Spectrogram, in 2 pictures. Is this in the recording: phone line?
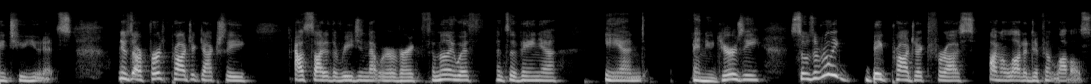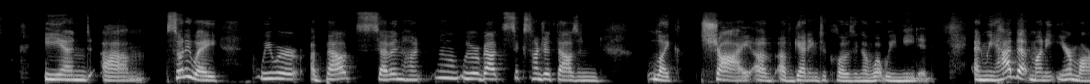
no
